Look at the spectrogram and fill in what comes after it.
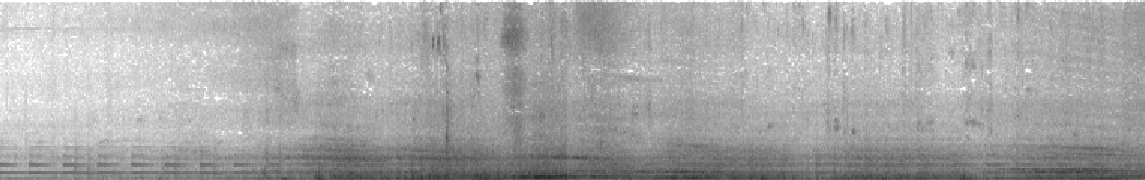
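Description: Keio Line electric commuter train passing at close range. Its running noise builds from about four seconds in and is loudest around seven seconds, then stays loud as the cars go by. Falling whining tones come in near the end.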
